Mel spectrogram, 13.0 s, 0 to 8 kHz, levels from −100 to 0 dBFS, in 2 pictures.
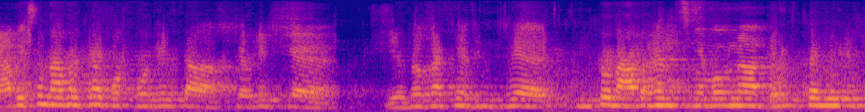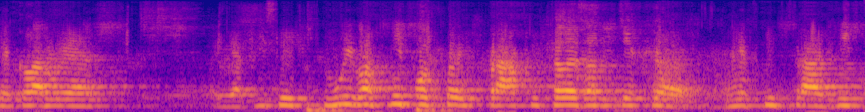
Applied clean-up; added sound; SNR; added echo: neural separator model SepFormer DNS4.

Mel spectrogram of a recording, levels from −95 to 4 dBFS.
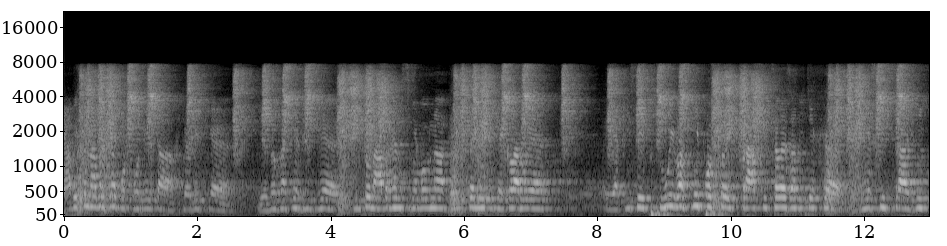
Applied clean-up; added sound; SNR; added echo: none; Bird; 1 dB; reverberation time 0.7 s.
